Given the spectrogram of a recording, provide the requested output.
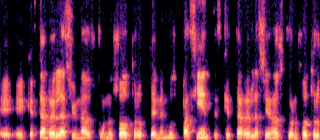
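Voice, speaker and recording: This man has a Monterrey accent and a medium pitch. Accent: northern Mexican (Monterrey). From Monterrey, northern Mexico. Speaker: foundation president, patient advocate. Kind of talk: casual interview conversation. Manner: hesitant, many fillers and repetitions.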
